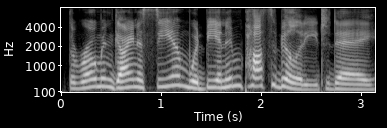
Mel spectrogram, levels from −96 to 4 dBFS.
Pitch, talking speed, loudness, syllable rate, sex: 235 Hz, 170 wpm, -18 LUFS, 5.7 syllables/s, female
